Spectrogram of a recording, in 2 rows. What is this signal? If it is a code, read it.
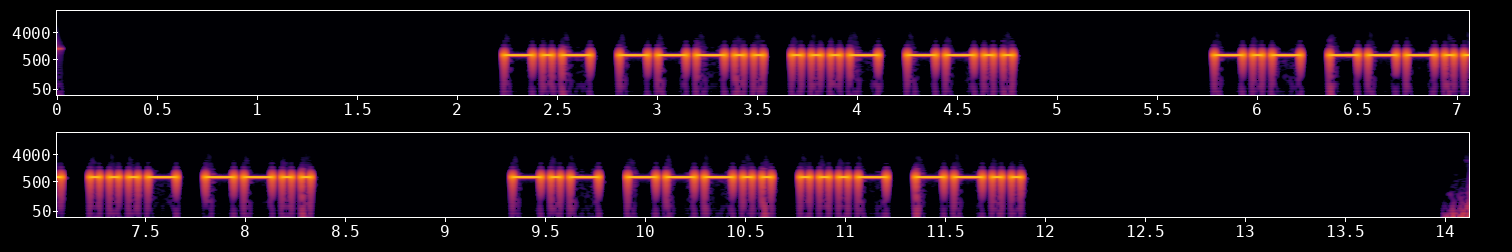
Morse code, heard as a keyed tone, about 25 wpm, 700 Hz. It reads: K8VZ K8VZ K8VZ
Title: USA Call Signs - 4 Characters - Repeated 3x - 25wpm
